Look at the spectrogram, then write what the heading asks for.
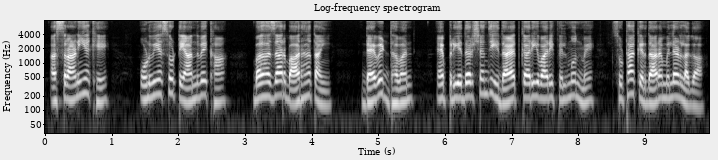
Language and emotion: Sindhi, neutral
